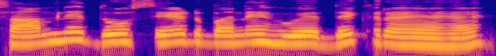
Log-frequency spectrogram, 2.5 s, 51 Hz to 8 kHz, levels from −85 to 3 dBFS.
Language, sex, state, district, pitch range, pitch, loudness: Hindi, male, Jharkhand, Ranchi, 155-185 Hz, 165 Hz, -15 LUFS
